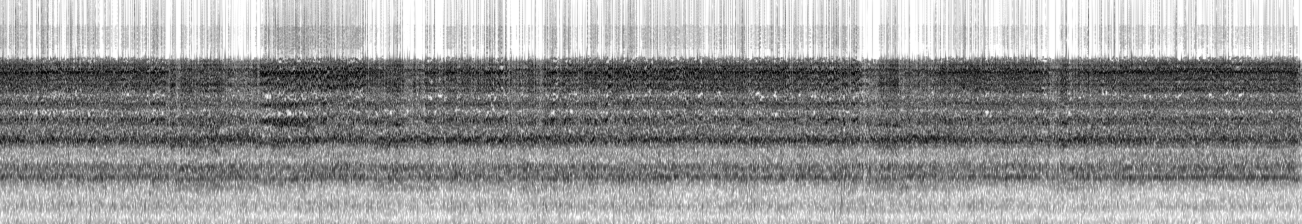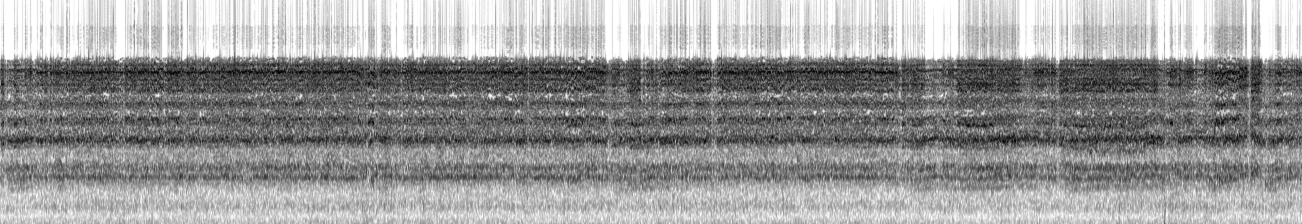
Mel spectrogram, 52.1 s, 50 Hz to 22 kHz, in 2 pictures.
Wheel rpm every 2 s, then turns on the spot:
230, 230, 220, 230, 230, 230, 230, 240, 230, 230, 230, 230, 230, 230, 230, 230, 230, 230, 230, 220, 230, 230, 230, 220, 220, 230.
none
